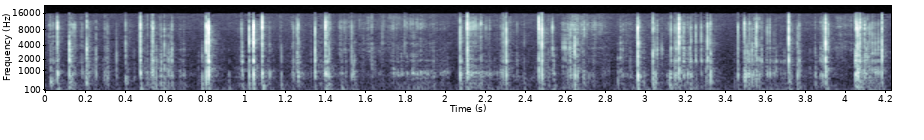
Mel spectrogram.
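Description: Long red nails scratch, tap and squeeze a small, hollow, empty-looking cylindrical green vinyl zip pencil case. The result is a dense, quiet run of sharp crinkly clicks and soft scrapes with bright edges and no ringing.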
